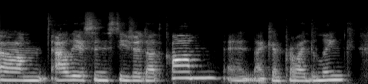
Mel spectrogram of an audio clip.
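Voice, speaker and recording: A woman's somewhat breathy voice with lively intonation and a strong non-native accent. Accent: thick non-native. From Russia (Siberia). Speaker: composer and performer, podcast guest. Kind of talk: casual chat.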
